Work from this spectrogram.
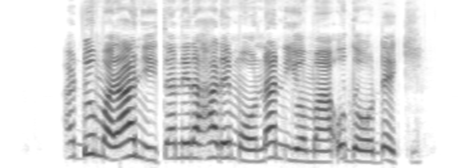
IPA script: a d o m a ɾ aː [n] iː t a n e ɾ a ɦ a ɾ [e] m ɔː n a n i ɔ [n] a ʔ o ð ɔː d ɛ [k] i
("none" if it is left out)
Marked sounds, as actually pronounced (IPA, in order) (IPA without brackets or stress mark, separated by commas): ɲ, e, m, k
